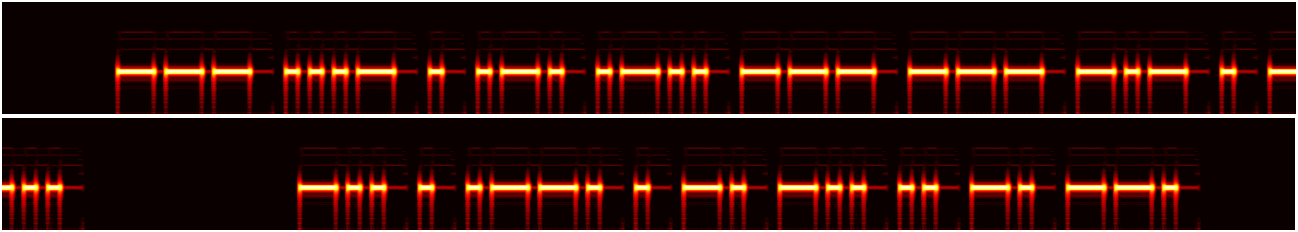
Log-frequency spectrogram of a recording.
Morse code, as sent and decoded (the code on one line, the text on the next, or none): --- ...- . .-. .-.. --- --- -.- . -.. / -.. .--. -. -.. .. -. --.
OVERLOOKED DEPENDING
